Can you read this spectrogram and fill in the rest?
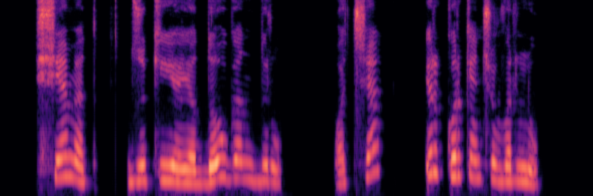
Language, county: Lithuanian, Vilnius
